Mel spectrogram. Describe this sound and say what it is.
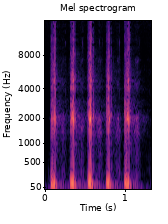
dog toy latex pig several times
The sound of a latex pig dog toy, compressed several times.
Recorded with the Fostex FR-2LE and a Rode NTG-3.
swine, pig, Fostex, latex, dog, hog, FR2-LE, many, various, Rode, dogtoy, repeatedly, few, pork, NTG3, times, several, toy, NTG-3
